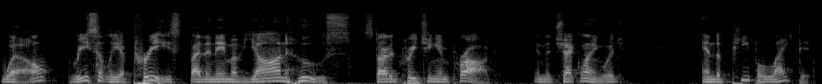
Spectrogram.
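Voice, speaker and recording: An actor playing a worldly, roguish village priest with a theatrical streak in a medieval video game. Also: male voice, medium pitch, expressive, a little slow, slightly rough. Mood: chatty, amused. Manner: conversational, theatrical when preaching. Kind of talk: dramatic video game dialogue.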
